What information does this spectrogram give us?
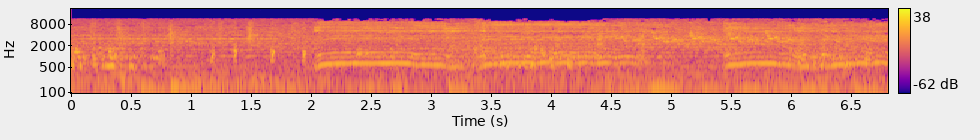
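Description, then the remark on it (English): Turkeys gobble repeatedly outdoors in springtime, their rattling calls overlapping in a busy chorus with owls hooting steadily in the background. No one speaks. “Springtime, turkeys are gobbling, owls are a-hooting.”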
